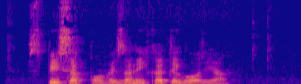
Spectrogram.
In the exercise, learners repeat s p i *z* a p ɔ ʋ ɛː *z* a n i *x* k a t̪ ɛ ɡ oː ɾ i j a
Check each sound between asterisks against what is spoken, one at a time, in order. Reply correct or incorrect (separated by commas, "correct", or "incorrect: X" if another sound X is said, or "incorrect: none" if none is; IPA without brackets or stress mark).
incorrect: s, correct, correct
